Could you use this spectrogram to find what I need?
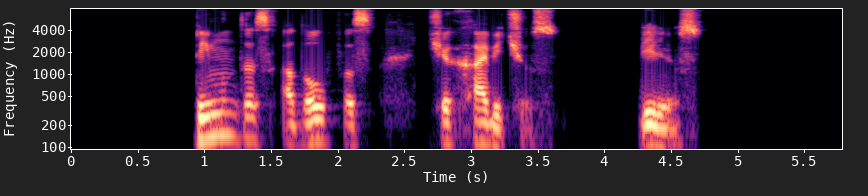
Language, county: Lithuanian, Vilnius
